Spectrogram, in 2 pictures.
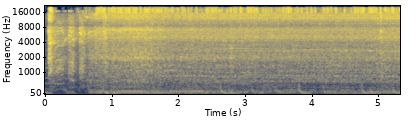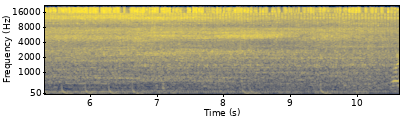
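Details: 2007 Mazdaspeed 6 being inspected before purchase, started after the VVT and timing chain check with everything reassembled: it cranks briefly, catches cleanly and settles into a steady idle with no knocks, ticks or rattles. Normal cold start and idle.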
